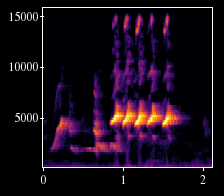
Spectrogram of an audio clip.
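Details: Ashy tailorbird song, used as a master recording: a rising whistled note leads into a falling slur, then a rapid burst of five sharp, high, ticking notes, with a low steady hum underneath.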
